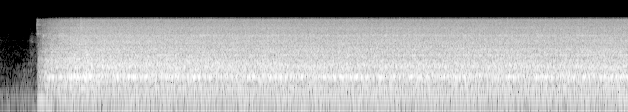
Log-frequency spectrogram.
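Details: Bigger shop air compressor, motor newly grounded to the frame, first start with no regulator fitted: motor kicks on and settles into an even drone with light pumping chatter; starts cleanly and runs steady, normal running.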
